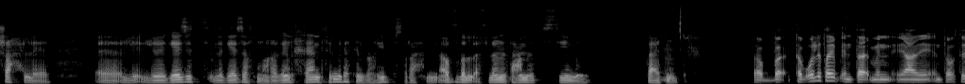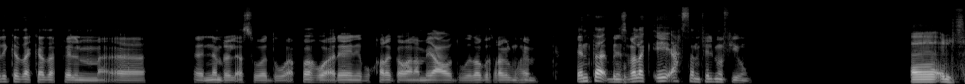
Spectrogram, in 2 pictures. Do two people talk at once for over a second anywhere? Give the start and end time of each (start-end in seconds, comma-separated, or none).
none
